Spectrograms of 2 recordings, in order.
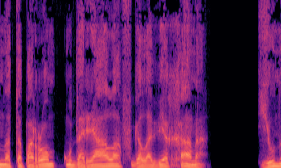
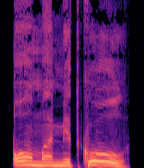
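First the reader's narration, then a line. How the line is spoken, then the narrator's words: Wild howl. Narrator (Russian): диким голосом взвыл он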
